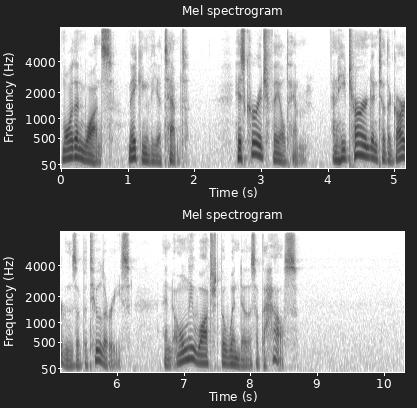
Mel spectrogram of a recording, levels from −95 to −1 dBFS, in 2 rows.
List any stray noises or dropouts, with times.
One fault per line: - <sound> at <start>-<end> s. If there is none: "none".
none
